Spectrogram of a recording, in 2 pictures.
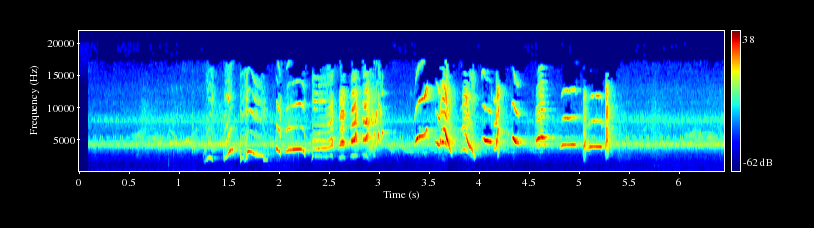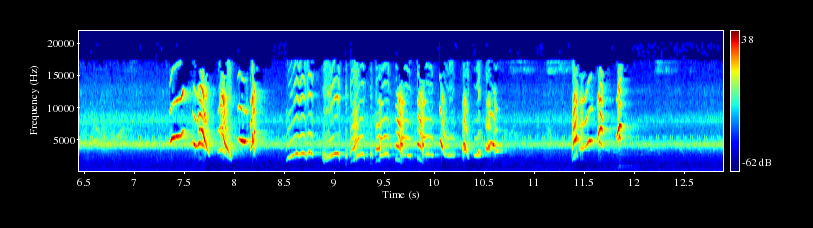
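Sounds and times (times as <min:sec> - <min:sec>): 
Oriental magpie-robin singing whistled and buzzy notes: 0:01.1 - 0:05.4, 0:07.4 - 0:10.8, 0:11.4 - 0:12.0.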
